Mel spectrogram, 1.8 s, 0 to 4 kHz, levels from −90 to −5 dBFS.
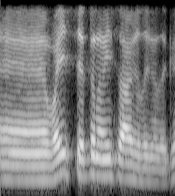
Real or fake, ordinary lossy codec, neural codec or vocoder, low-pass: real; none; none; 3.6 kHz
